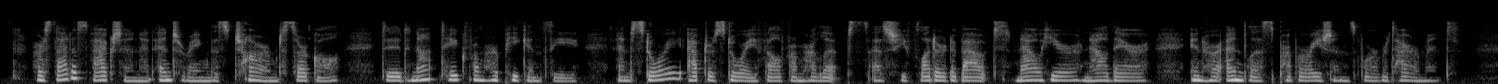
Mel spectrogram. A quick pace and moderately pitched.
No: average, 140 wpm; medium, 180 Hz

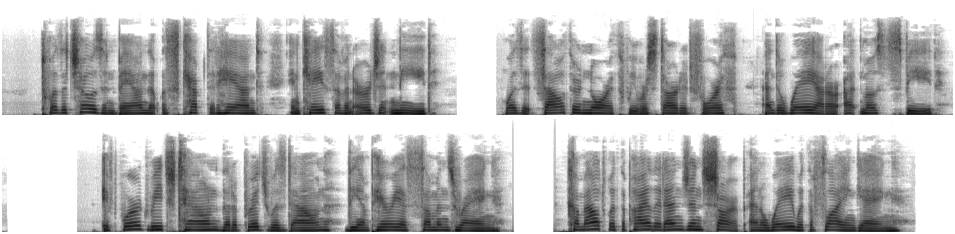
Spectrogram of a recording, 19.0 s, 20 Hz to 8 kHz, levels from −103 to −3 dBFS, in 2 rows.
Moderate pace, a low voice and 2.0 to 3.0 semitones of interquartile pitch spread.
No: average, 175 wpm; medium, 185 Hz; average, 2.7 semitones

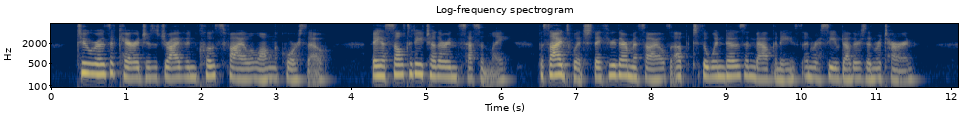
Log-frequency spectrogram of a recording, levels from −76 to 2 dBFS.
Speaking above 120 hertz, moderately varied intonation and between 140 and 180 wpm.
Yes: medium, 185 Hz; average, 3.1 semitones; average, 165 wpm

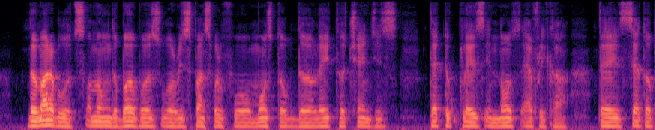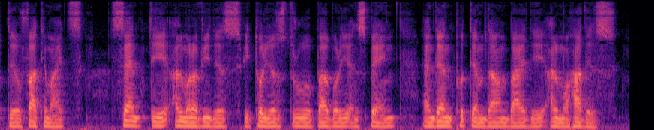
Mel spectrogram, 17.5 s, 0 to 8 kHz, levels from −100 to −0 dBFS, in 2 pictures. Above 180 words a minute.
No: slow, 135 wpm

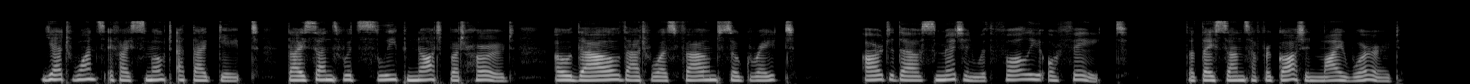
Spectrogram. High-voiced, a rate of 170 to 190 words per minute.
No: high, 195 Hz; average, 145 wpm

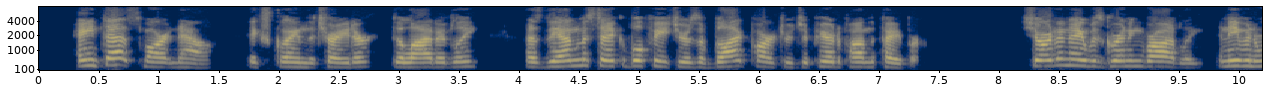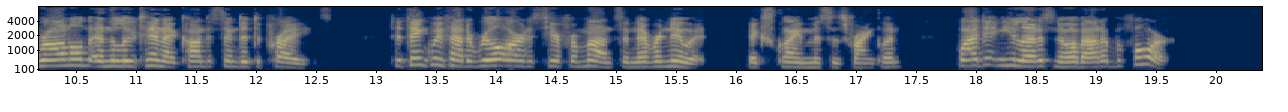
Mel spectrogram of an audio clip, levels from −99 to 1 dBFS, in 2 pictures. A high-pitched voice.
Yes: high, 235 Hz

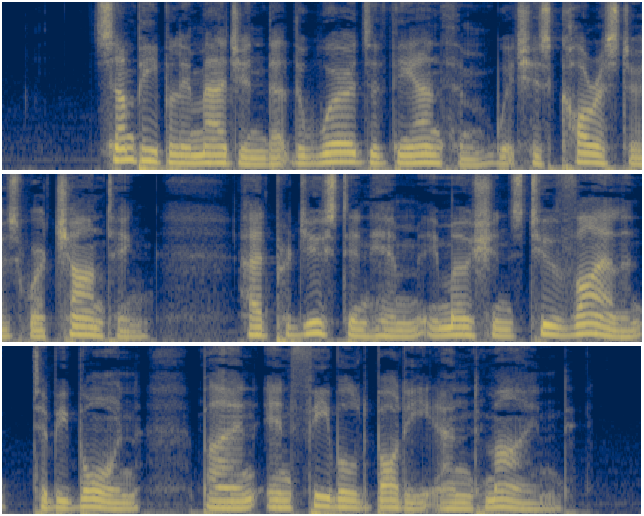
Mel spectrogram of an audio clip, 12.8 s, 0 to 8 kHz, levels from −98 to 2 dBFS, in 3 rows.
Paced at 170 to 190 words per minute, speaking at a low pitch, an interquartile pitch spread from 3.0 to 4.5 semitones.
No: average, 140 wpm; low, 130 Hz; average, 3.4 semitones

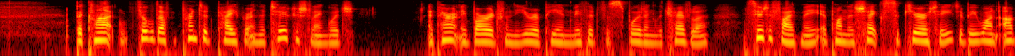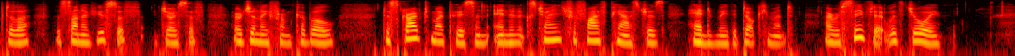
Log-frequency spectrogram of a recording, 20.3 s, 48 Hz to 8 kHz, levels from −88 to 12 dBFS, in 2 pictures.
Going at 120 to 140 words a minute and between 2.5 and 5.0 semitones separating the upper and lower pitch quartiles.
No: average, 170 wpm; average, 3.0 semitones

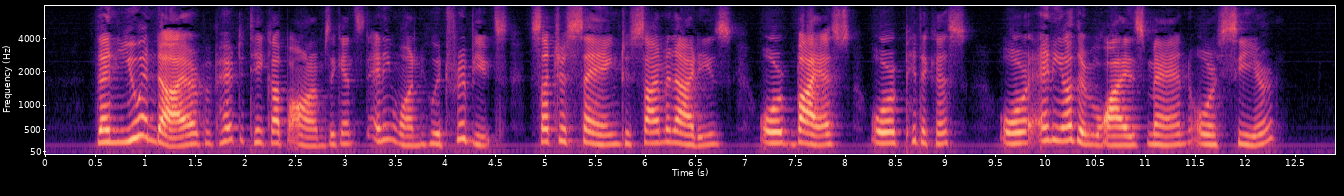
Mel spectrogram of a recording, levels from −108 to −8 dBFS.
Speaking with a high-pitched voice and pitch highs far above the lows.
No: high, 215 Hz; average, 3.9 semitones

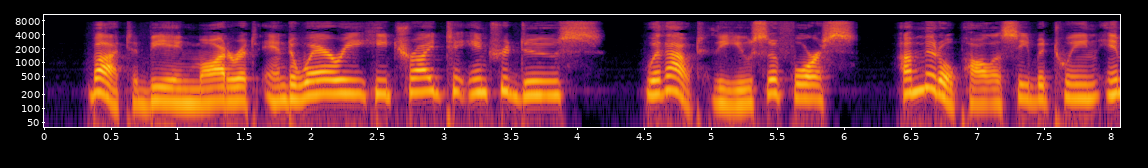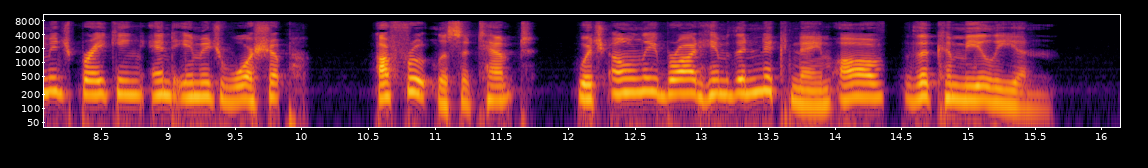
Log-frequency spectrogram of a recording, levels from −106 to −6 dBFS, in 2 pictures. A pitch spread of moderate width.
No: wide, 5.8 semitones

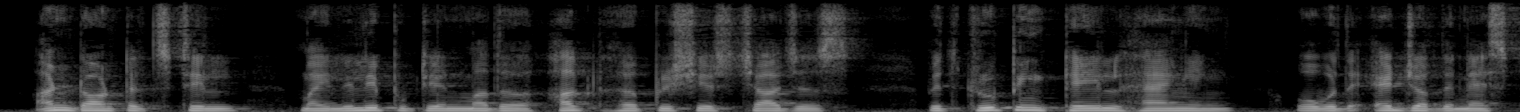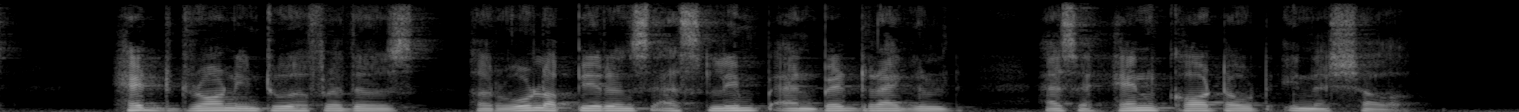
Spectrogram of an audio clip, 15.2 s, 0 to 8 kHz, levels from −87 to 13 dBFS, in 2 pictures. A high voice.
No: low, 135 Hz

